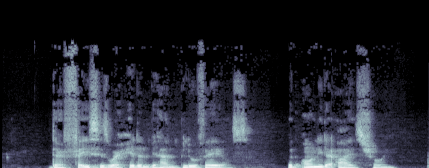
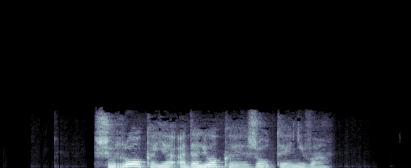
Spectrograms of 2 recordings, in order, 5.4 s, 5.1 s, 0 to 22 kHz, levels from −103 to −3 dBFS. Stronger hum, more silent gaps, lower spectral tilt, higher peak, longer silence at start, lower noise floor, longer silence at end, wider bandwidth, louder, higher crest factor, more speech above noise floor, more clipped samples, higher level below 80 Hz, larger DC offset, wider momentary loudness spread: neither; neither; about the same, -6.5 dB/octave vs -6 dB/octave; about the same, -2 dBFS vs -2 dBFS; second, 0.6 s vs 1.2 s; second, -63 dBFS vs -80 dBFS; second, 0.45 s vs 1.05 s; first, 16.5 kHz vs 7.6 kHz; first, -15 LUFS vs -18 LUFS; about the same, 14 dB vs 18 dB; second, 49 dB vs 62 dB; neither; first, -44 dBFS vs -62 dBFS; neither; about the same, 11 LU vs 13 LU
